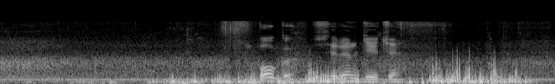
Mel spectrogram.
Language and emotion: Russian, neutral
